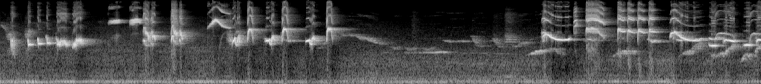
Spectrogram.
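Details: Orange-headed thrush, caged, song used to excite fighting birds; energetic bursts of high sharp chirps and slurred whistled notes, a quieter gap midway, then another dense rapid phrase, low hum beneath.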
